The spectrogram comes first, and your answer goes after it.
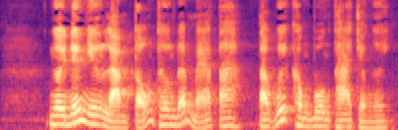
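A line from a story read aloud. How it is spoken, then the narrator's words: Gloomy sigh, then resolute. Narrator (Vietnamese): U Minh công chúa âm u thở dài một tiếng, sau đó dứt khoát nói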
